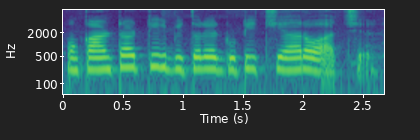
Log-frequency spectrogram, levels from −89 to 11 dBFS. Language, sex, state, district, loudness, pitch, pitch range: Bengali, female, Assam, Hailakandi, -14 LUFS, 235 Hz, 230-245 Hz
